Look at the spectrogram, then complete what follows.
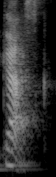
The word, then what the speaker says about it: casque: It rhymes with mask. So just as you say mask, you say cask.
